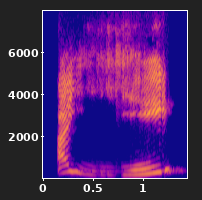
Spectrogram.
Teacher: ya tasdid dan waw tasdid hukumnya naber, ditinggikan, ditekan. Ayyi ya, untuk menerangkan dia bertasdid, beda dengan huruf yang tidak bertasdid.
